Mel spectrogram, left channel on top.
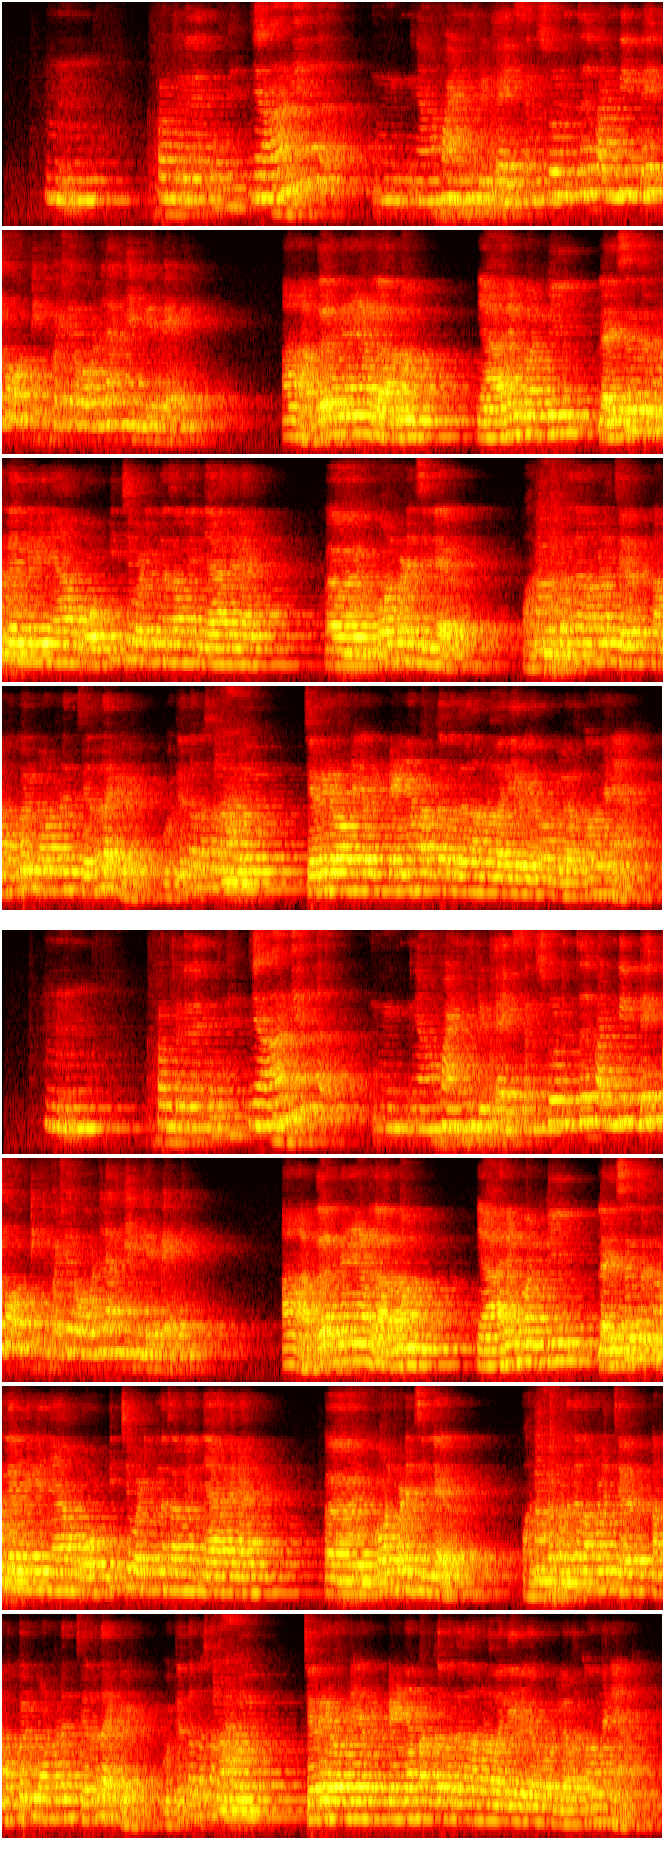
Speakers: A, on the right; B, on the right.
A: ഉം ഉം കുഴപ്പല്ലെ
B: അങ്ങനെ അപ്പം
A: ഞാന്
B: ഉം
A: ഉ ഞാൻ ലൈസൻസും എടുത്ത് വണ്ടി ഇവിടെക്ക്ഓട്ടിക്കും പക്ഷെ റോഡിലിറങ്ങാ എനിക്കൊരു പേടി
B: ആഹ് അത് അങ്ങനെയാണ് കാരണം
A: ആ
B: ഞാനും വണ്ടി ലൈസൻസ് എടുത്തില്ലായിരുന്നെങ്കിൽ
A: ആ ആ
B: ഞാൻ ഓട്ടിച്ച് പഠിക്കണ സമയം ഞാൻ അങ്ങനെ ആഹ്
A: ആ ആ
B: കോൺഫിഡൻസ് ഇല്ലായിരുന്നു പതുക്കെ
A: ആ ആ
B: പതുക്കെ നമ്മള് ചെ നമുക്കൊരു കോൺഫിഡൻസ് ചെറുതായിട്ട് വരും ഒരു ദിവസം നമ്മൾ
A: ആ
B: ചെറിയ റോഡിൽ ഇറക്കി കഴിഞ്ഞാൽ പതുക്കെ പതുക്കെ നമ്മൾ വലിയ വലിയ റോഡിൽ ഇറക്കും അങ്ങനെയാണ്.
